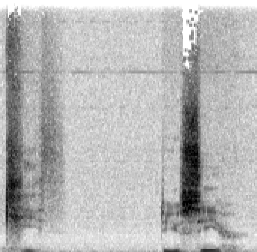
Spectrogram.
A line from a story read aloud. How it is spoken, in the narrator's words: I heard Jesus whisper to my heart, and he said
